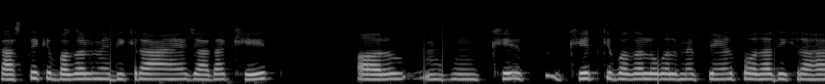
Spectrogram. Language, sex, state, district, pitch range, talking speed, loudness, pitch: Hindi, female, Bihar, Gopalganj, 235-255 Hz, 140 wpm, -28 LUFS, 245 Hz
